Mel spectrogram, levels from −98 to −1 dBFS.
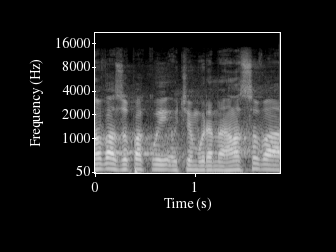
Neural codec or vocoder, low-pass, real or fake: none; 14.4 kHz; real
